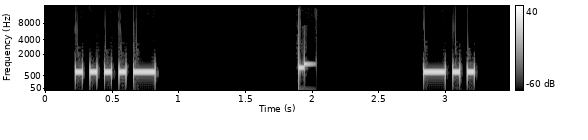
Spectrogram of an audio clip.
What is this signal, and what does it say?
Morse code, heard as a keyed tone, about 22 wpm, 700 Hz. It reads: 4 D
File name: Single-Letter-Number-22wpm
